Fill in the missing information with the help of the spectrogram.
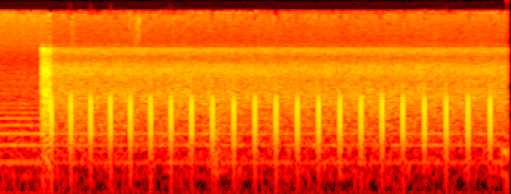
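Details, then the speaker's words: Needle EMG teaching example: steady, regular clicks about two to three a second over hiss, slowing slightly toward the end: fibrillation potentials. "is this potential what fibrillation potential so fibrillation is fire in a regular pattern like that it they typically slow down"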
